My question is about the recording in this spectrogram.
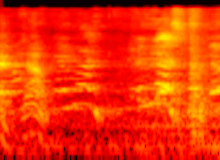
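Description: Only speech: young children's voices and chatter in a classroom, with a man saying a short word near the start.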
